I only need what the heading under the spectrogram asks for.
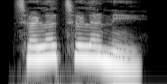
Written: ಚಳಚಳನೆ

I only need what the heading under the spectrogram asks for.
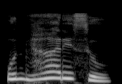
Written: ಉದ್ಧಾರಿಸು

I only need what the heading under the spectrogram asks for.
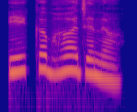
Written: ಏಕಭಾಜನ

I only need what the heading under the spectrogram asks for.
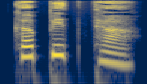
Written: ಕಪಿತ್ಥ

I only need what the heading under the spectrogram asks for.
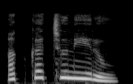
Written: ಅಕ್ಕಚ್ಚುನೀರು

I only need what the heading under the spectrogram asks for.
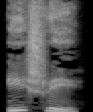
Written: ಈಷ್ರ್ಯೆ

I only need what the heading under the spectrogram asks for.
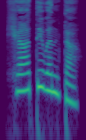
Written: ಖ್ಯಾತಿವಂತ

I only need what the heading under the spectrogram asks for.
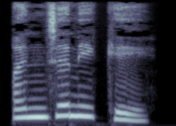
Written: ಅಂಜನಿಕೆ

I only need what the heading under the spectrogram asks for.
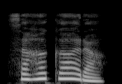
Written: ಸಹಕಾರಿ

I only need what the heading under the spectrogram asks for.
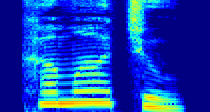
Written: ಖಮಾಚು

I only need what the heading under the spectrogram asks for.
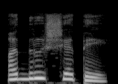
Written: ಅದೃಶ್ಯತೆ

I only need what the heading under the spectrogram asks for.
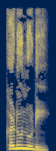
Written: ಕಡುನುಡಿ

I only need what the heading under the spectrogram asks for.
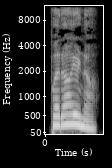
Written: ಪರಿಯಾಣ

